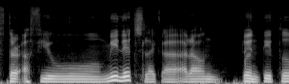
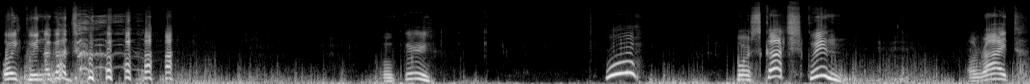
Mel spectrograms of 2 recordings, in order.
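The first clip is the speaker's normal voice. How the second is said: high, loud joyful whoops; excited whooping; 11 semitones higher, 3 dB louder than usual. Real, not acted. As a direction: cheer over the catch. Catch landed, whooping.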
